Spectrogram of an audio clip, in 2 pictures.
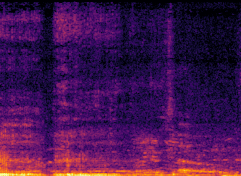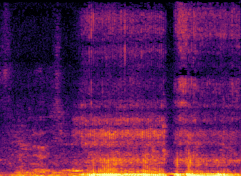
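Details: Basset Hound called BigBoy asleep on his back on a couch, snoring in long low rumbling breaths that swell and fade, the loudest rasping snore coming near the end.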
